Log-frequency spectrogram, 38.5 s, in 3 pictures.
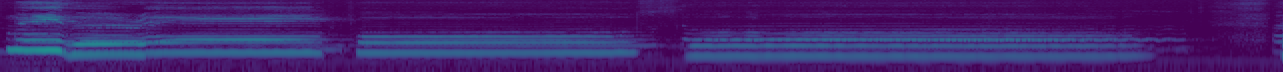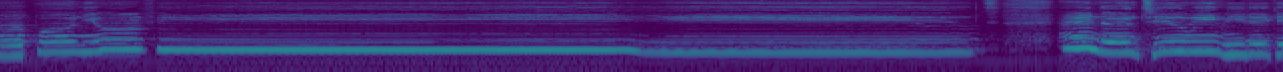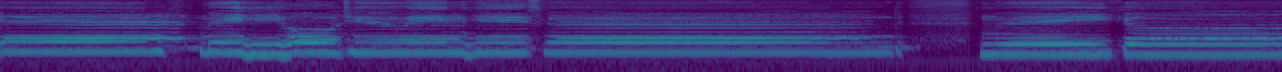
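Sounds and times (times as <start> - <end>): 
baritone singing: 0.0 - 12.0, 12.7 - 38.4.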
